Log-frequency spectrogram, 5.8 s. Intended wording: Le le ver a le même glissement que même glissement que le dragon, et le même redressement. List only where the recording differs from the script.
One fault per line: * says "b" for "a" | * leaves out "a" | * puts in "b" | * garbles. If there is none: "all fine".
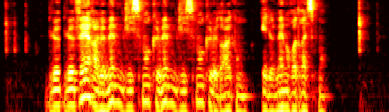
all fine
